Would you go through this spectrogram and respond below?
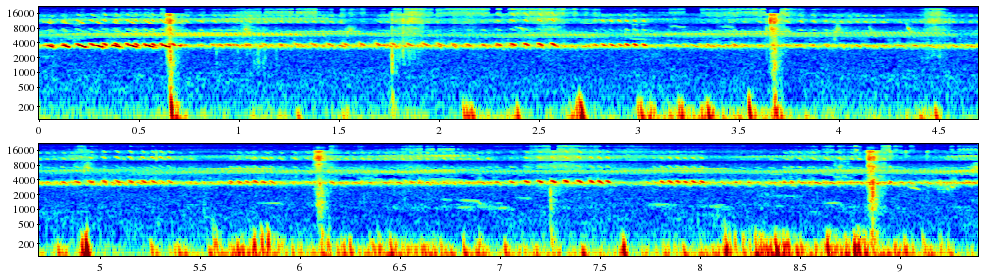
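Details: A steady, shrill cricket trill carries on beneath bush farm work, over a base of low thudding and rumbling noise punctuated by repeated sharp clicks.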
